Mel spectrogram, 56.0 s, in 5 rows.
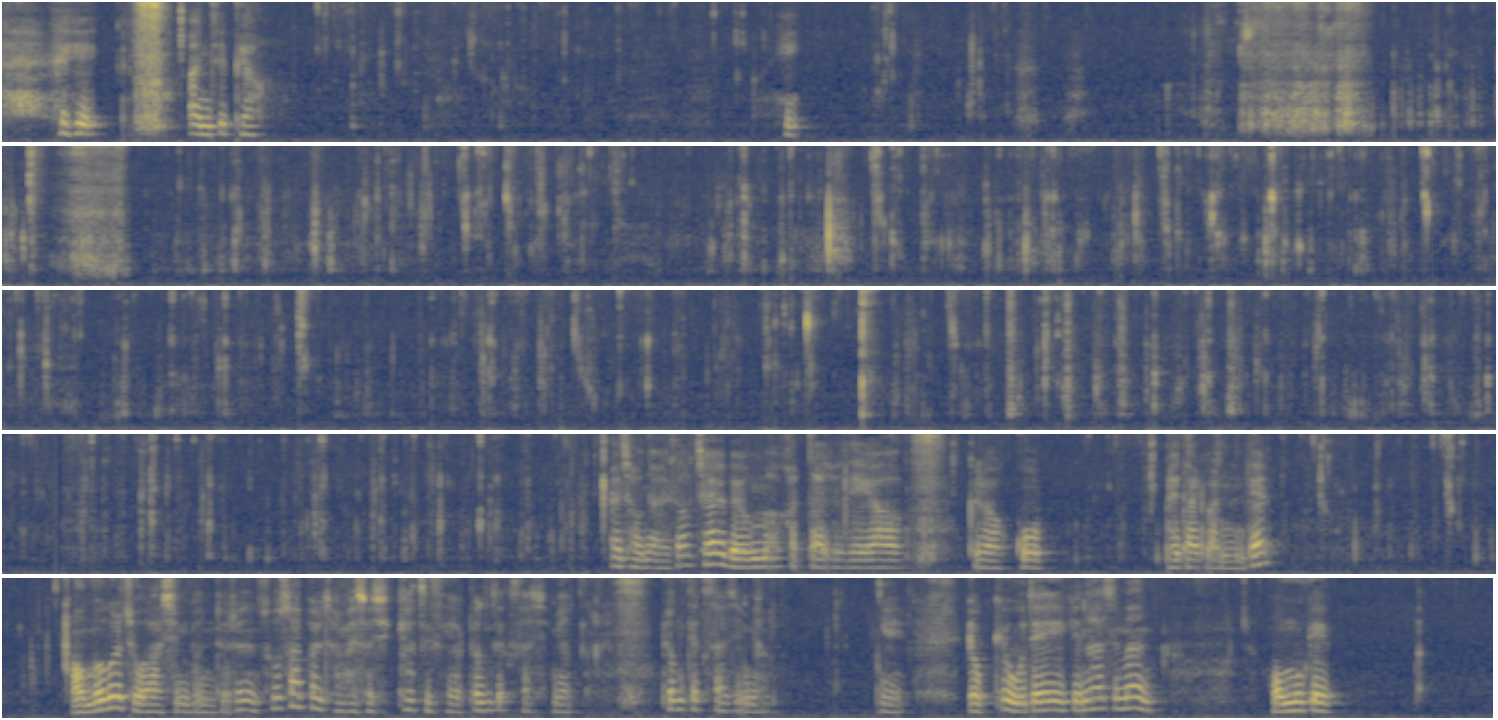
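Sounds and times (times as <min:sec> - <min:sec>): wet chewing and mouth sounds: 0:02.2 - 0:05.8, 0:06.5 - 0:39.0, 0:39.6 - 0:45.6, 0:50.9 - 0:51.5.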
